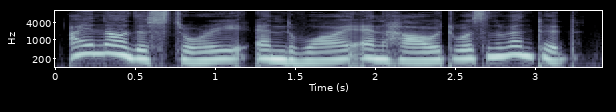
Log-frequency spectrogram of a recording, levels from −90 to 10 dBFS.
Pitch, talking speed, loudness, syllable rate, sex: 215 Hz, 195 wpm, -16 LUFS, 4.5 syllables/s, female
